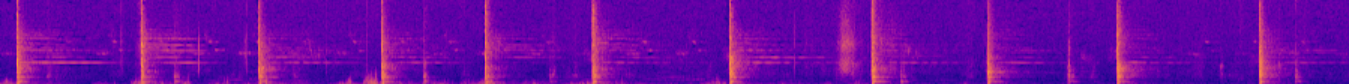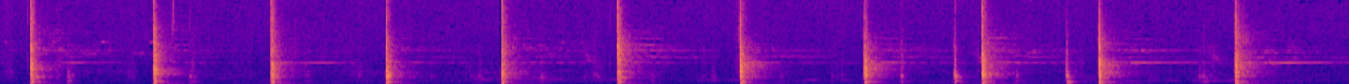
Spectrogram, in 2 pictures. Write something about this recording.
Basket Ball loop
This is a sound of a basket ball play. I've recorded it for no purpose! Just for fun...
basketball, birds, playing, singing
